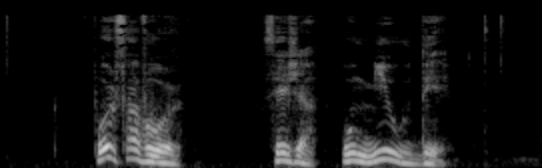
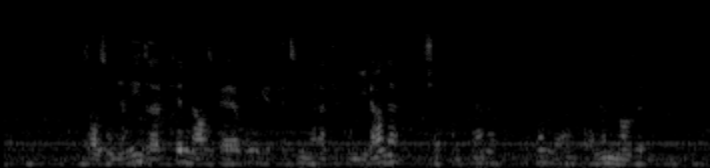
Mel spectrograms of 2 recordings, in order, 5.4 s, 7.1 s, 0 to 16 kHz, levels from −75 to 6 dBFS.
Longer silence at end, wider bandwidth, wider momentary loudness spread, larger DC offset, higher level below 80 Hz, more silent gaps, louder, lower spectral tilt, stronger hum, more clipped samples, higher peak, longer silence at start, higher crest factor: first, 1 s vs 0 s; first, 11.5 kHz vs 7.6 kHz; second, 12 LU vs 15 LU; neither; first, -52 dBFS vs -74 dBFS; neither; first, -21 LUFS vs -50 LUFS; first, -6.5 dB/octave vs -5 dB/octave; neither; neither; first, -6 dBFS vs -30 dBFS; first, 0.95 s vs 0.05 s; about the same, 16 dB vs 20 dB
